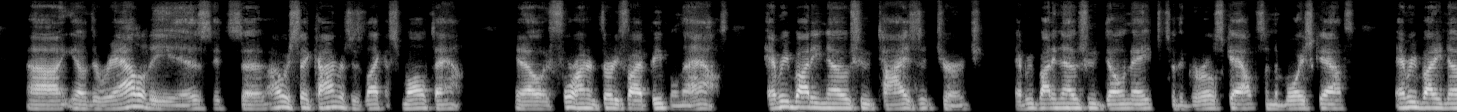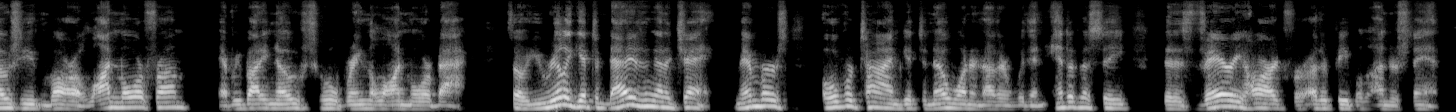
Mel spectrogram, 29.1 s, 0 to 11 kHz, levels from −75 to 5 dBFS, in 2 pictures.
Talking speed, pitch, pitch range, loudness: 185 wpm, 125 Hz, 115-140 Hz, -15 LUFS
